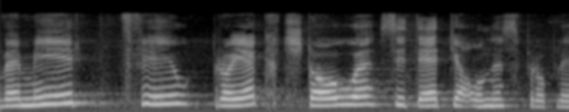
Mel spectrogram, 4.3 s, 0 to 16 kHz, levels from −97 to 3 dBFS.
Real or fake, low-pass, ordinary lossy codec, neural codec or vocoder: real; 9.9 kHz; none; none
